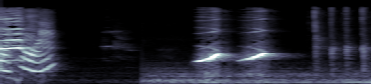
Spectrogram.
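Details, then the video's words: Pet talking parrot opens with a loud wavering harmonic call, falls silent, then gives two bright upslurred whistles over a low steady hum, ending with faint clicks. "My Amazing Talking Parrot"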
